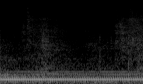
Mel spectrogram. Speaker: Kurwa, wentylator. W tym miejscu jest łazienka i przecież to tu nawet słychać, jak to buczy.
